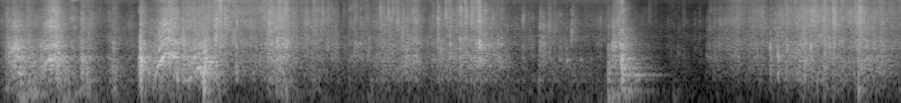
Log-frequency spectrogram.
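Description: Rustling and crinkling as a zippered fabric car first-aid kit pouch is opened and its plastic-wrapped dressings are handled, irregular and busiest in the first few seconds, with a short lull about six and a half seconds in.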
